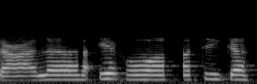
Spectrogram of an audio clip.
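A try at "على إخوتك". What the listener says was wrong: واو لونگ নাই, واو শর্ট. আলা ইখওয়াতিকা, ওয়াও খাড়া জবরও নাই, আলিফও নাই.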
